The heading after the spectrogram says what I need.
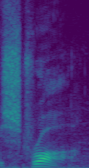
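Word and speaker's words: Strauch: And that's going to bring up Lindsay Straw. It's spelled different from what it sounds. It's pronounced straw, but it's s t r a u c h.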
